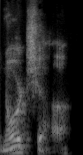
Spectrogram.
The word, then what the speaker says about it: Norcia: There once lived in the city of Norcia, yes, that's the appropriate way of pronouncing it. Someone who speaks Italian told me and corrected me. I usually get corrected for saying it Norcia instead of Nursia, but so just trust me on this.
